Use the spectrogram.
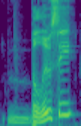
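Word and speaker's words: Bellucci: the language uh monica i think it's pronounced belusi and sorry if you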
